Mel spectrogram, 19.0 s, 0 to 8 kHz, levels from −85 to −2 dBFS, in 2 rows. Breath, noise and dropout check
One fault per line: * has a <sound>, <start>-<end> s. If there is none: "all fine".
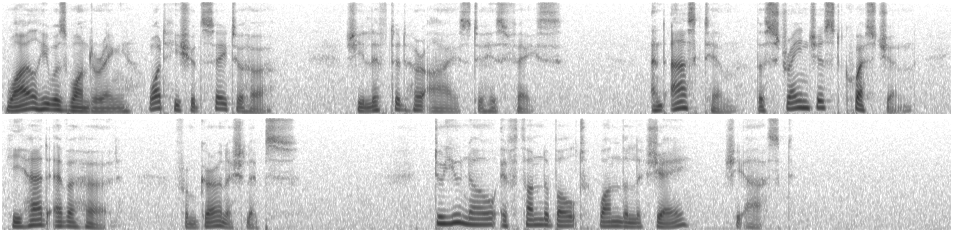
all fine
